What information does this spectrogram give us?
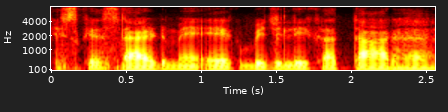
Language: Hindi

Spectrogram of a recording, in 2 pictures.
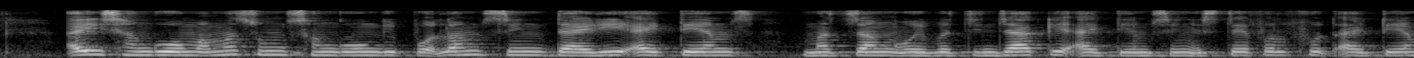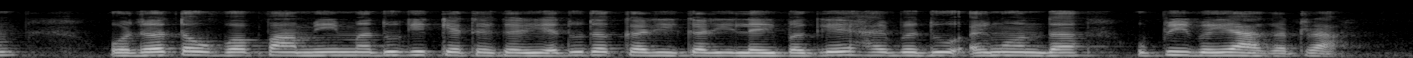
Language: Manipuri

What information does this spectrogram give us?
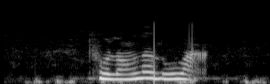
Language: Chinese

